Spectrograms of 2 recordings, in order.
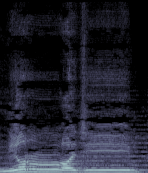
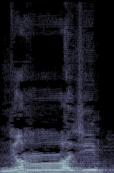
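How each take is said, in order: First: The word is said slowly. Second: The word is said quickly. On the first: The speaker calls it right. "ধীরে" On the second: The speaker calls it wrong. "নিররাজিম না, দ্রুত না"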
